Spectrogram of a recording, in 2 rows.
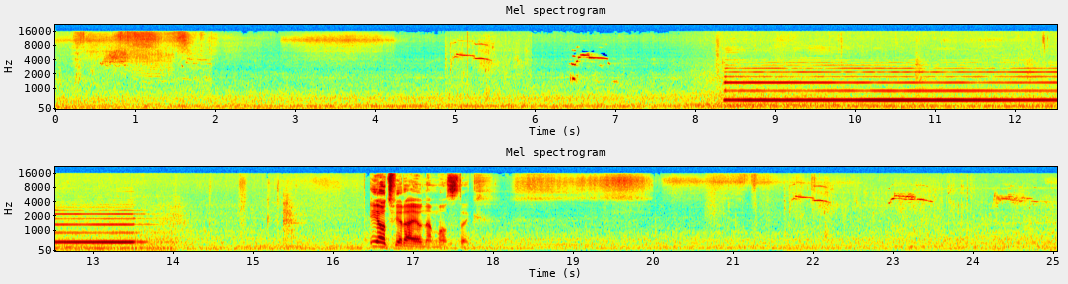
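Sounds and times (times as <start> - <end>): boat engine humming: 0.0 - 16.4, 17.1 - 25.0
ship horn long blast: 7.8 - 14.6.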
